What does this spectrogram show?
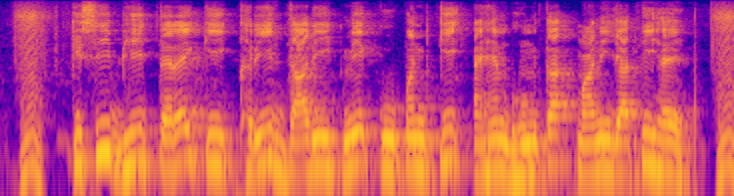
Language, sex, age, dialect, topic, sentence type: Hindi, male, 25-30, Kanauji Braj Bhasha, banking, statement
